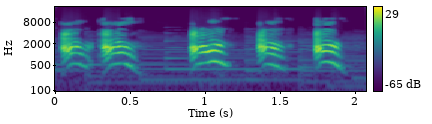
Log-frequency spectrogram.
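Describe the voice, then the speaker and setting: Cartoon news skit: swooning girl husky, very high, lively barks voiced by a man. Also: a little slow, soft background music, full character voice. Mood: distressed. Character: female husky dog, sweet and swooning.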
